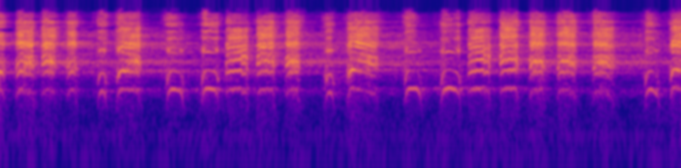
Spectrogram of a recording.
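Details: Male laughing kookaburra (blue marks him male) from Australia in full cackle: rapid, loud, rollicking hoots and chuckles tumbling over each other, several notes a second, rising into a raucous laugh.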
